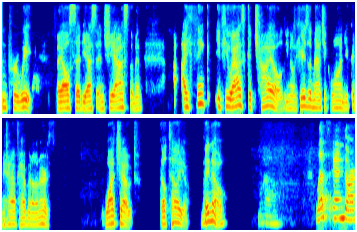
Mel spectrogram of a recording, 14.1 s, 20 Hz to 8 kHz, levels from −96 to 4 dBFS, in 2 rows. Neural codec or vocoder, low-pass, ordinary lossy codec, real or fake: none; 7.2 kHz; MP3, 64 kbps; real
